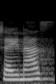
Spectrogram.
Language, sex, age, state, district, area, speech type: Tamil, female, 30-45, Tamil Nadu, Tirupattur, rural, spontaneous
